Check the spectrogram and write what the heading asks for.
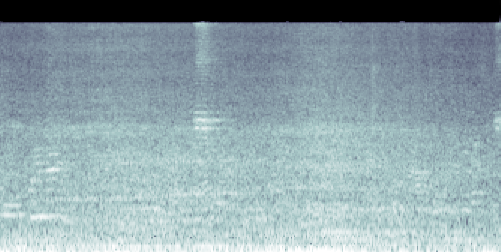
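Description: Steady low rumble of road traffic, with faint voices in the background and one brief click a little before halfway.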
